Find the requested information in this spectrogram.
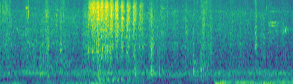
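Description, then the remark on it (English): A horse-drawn buggy approaches and passes along a road by a pond, hooves clip-clopping in an uneven rhythm over a steady rattle and creak of the wheels, growing slightly louder toward the end. No one speaks. “She was about to go and push it into the pond when she heard a buggy approach.”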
